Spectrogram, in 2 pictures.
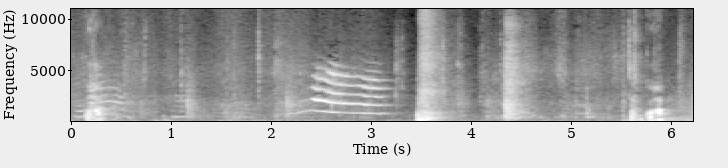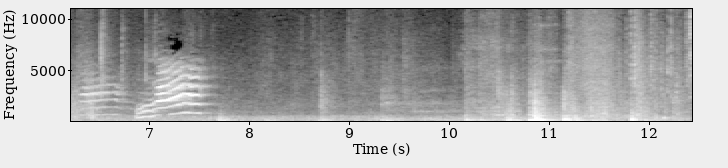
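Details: Talkative pet Shiba Inu indoors at bedtime, complaining in 'dog language' after being kept waiting too long; high, whiny rising-and-falling vocal moans in bursts around the third and seventh seconds, with a man's narration, thumps and household sounds.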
